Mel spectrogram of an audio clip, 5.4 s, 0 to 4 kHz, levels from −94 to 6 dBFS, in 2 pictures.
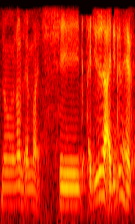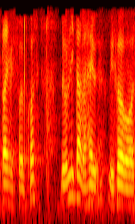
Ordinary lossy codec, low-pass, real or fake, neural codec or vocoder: MP3, 32 kbps; 3.6 kHz; fake; codec, 24 kHz, 6 kbps, HILCodec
